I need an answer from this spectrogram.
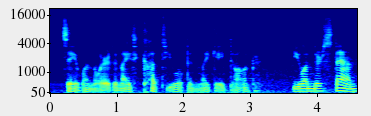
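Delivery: low, quiet, dropped, threatening menacing whisper. A fiery tiger-striped figure holds a blade to your throat, whispering. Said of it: "and he whispers".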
